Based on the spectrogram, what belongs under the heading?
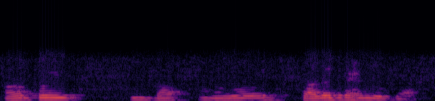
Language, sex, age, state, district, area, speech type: Hindi, male, 45-60, Uttar Pradesh, Sitapur, rural, conversation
